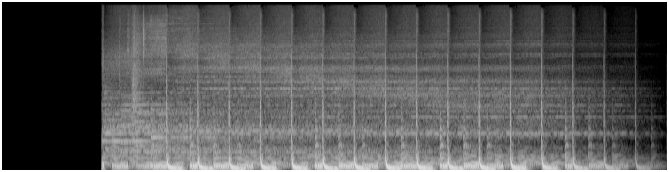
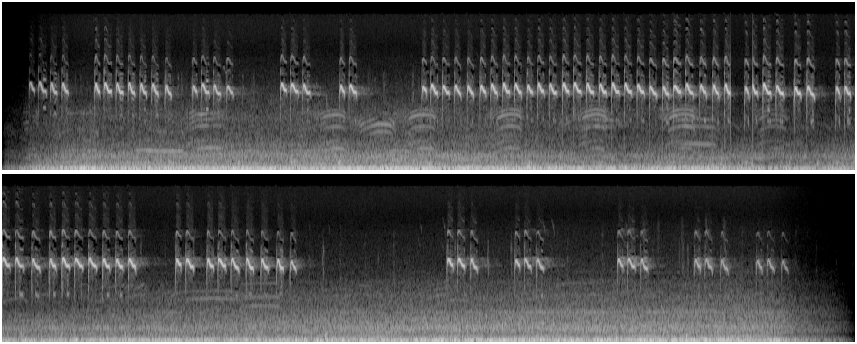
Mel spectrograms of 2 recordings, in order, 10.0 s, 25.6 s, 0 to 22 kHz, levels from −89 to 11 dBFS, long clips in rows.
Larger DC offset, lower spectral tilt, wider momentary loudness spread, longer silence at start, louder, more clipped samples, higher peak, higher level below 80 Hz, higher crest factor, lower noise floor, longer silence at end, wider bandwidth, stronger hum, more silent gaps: neither; first, -6 dB/octave vs -4.5 dB/octave; about the same, 11 LU vs 13 LU; first, 1.5 s vs 0.25 s; about the same, -13 LUFS vs -14 LUFS; neither; about the same, 0 dBFS vs -2 dBFS; first, -14 dBFS vs -20 dBFS; about the same, 10 dB vs 14 dB; second, -32 dBFS vs -43 dBFS; second, 0.25 s vs 0.4 s; first, 20 kHz vs 11.5 kHz; neither; neither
